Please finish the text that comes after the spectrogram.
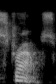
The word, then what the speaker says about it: Strauss: are expecting um and his name is strauss which rhymes with house so i think that's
